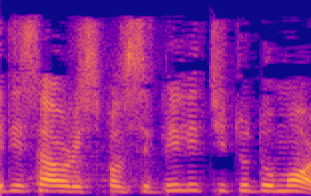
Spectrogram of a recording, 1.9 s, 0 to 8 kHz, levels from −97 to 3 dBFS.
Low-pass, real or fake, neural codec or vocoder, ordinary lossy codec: 7.2 kHz; real; none; AAC, 32 kbps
